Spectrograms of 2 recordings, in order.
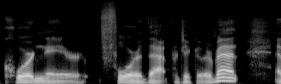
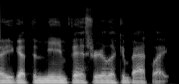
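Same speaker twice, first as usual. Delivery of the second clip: ordinary talk, nothing marked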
